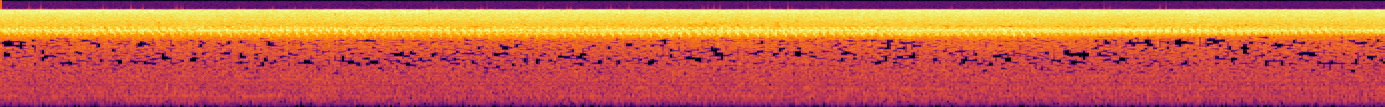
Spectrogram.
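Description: Crickets chirp at night in a steady, very high-pitched, finely pulsed trill that never pauses.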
